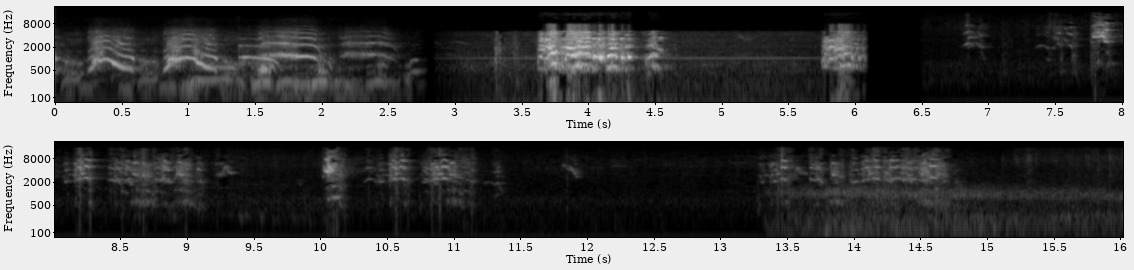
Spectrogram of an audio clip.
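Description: A run of animal and bird calls, one after another. Wavering pitched calls come first, then a loud harsh screech about four seconds in, and after that scattered short chirps and clicks.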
